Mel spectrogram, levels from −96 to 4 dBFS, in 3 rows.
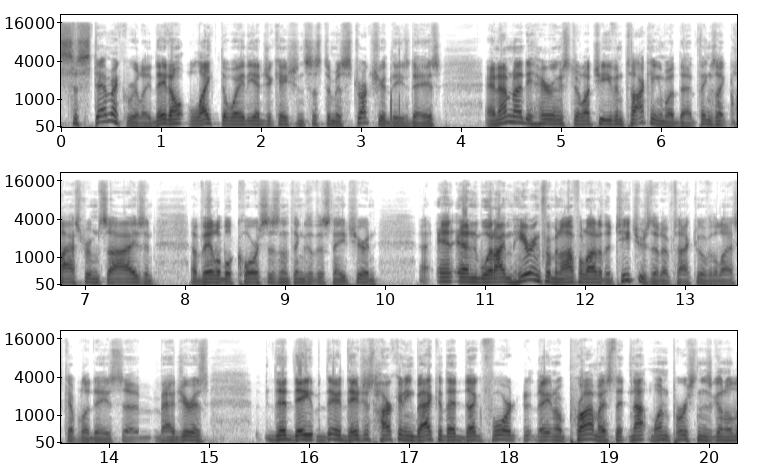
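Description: At 3.31 to 3.41 s there's a loud pop, actually two sharp thumps close together, standing out well above the speech, around 15 dB hotter. Underneath, the talking just carries on. It's likely a voltage spike from a plug, switch or static discharge.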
